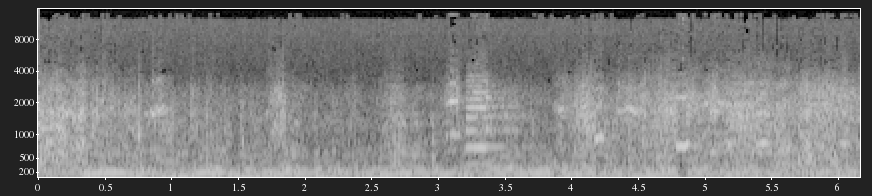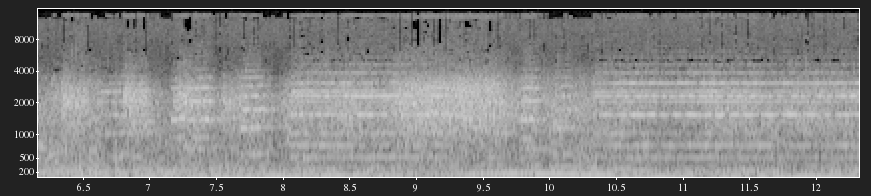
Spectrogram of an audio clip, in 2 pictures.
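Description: A car with a rebuilt motor runs with a loud, steady engine drone whose low pitch wavers up and down throughout, and a few brief higher tones rise above it near the end.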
